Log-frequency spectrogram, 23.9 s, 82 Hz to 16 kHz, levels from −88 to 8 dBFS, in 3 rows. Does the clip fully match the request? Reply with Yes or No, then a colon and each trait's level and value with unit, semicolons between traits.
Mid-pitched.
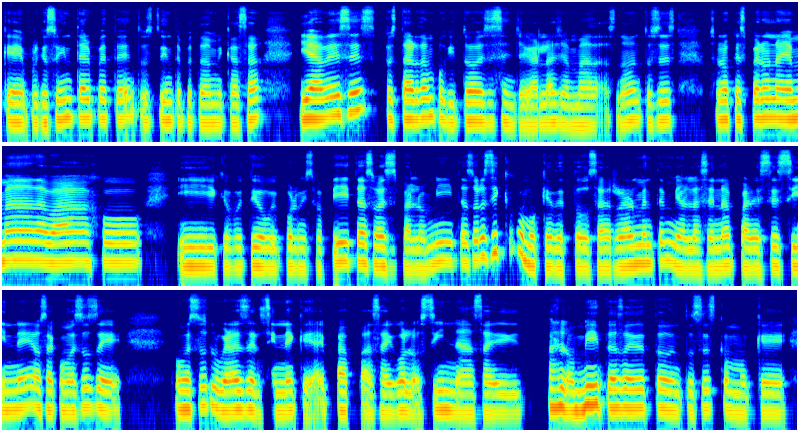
Yes: medium, 180 Hz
